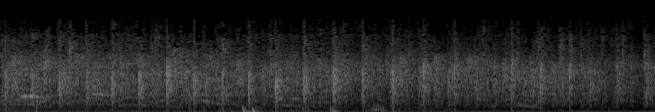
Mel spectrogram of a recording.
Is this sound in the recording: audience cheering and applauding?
yes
